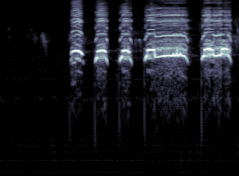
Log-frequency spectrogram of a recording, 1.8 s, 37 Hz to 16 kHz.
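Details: Osprey at the Charlo nest at feeding time, June 21, 2019, 8:15 pm MDT: three quick whistled chirps followed by two longer, strained whistles, all loud and close.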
